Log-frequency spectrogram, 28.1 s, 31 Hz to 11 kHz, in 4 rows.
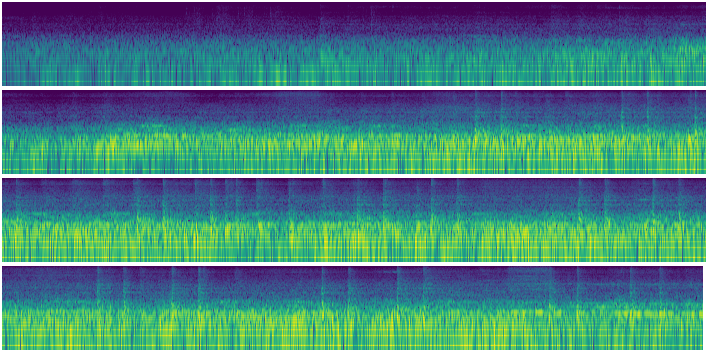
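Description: Toei 5300 series electric train approaching through the crossovers, growing louder over the first eight seconds, then running in close by with a rapid clatter of wheels over rail joints and points. A squeal sets in near the end.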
